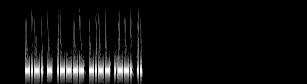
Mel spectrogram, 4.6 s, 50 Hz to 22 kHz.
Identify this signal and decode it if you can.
Morse code, heard as a keyed tone, about 52 wpm, 700 Hz. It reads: CT1YPI
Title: DXCC-100 Call Signs - 6 Characters - Repeated 3x - 50wpm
